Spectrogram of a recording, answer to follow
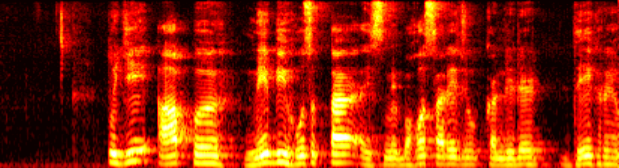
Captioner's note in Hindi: नाक से की जाने वाली आवाज़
